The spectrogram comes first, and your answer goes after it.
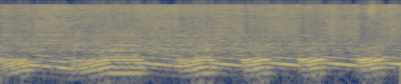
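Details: Yamaha FZ fuel-injected motorcycle, brought in with a missing, won't-rev problem, after the malfunction light clears: engine picks up cleanly and drops back through several quick blips, pitch rising and falling smoothly with no misses; runs healthy.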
